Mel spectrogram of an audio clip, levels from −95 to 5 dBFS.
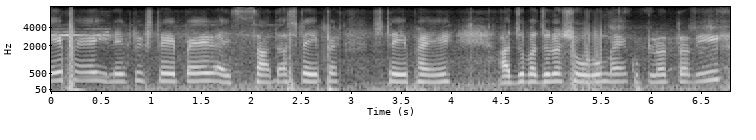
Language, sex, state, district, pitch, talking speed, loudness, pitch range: Marathi, female, Maharashtra, Mumbai Suburban, 235 Hz, 125 wpm, -15 LUFS, 230-250 Hz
